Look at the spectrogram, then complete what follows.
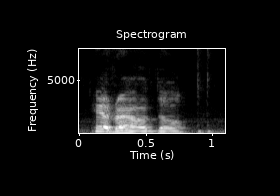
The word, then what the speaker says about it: Gerardo: for a second here haroldo here outdoor so it's actually an H sound not a G sound I have forgotten about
